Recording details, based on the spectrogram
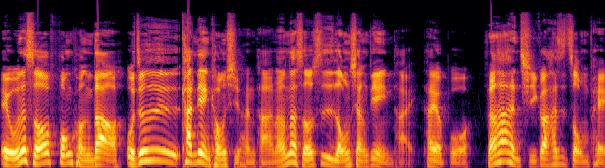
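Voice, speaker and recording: In a very clean recording with a silent background, a man at a fairly high pitch talks with hardly any pauses, very wide pitch swings and big swings in loudness. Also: moderate pace. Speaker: podcast co-host. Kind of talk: casual chat.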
